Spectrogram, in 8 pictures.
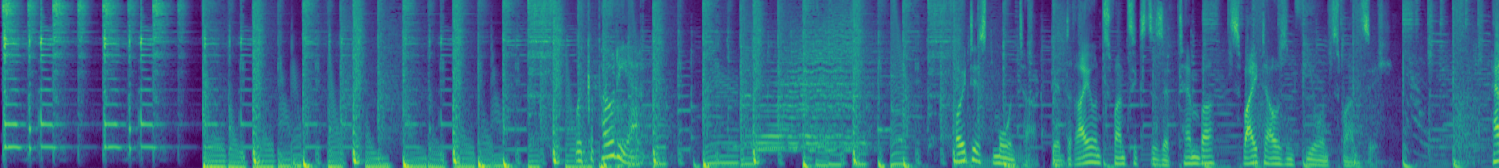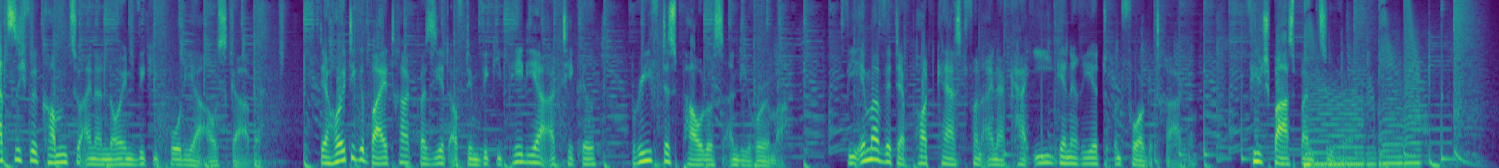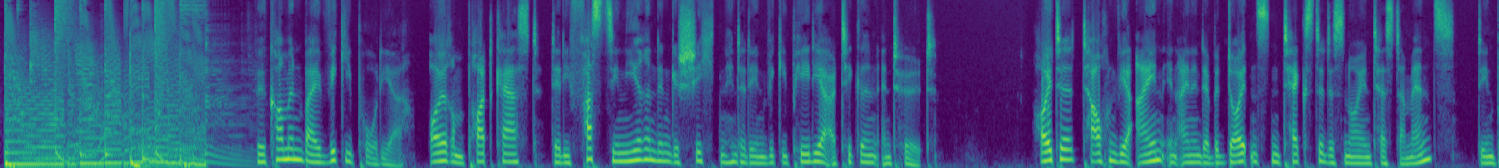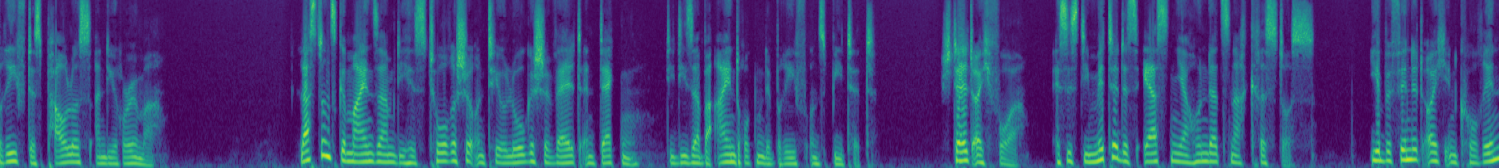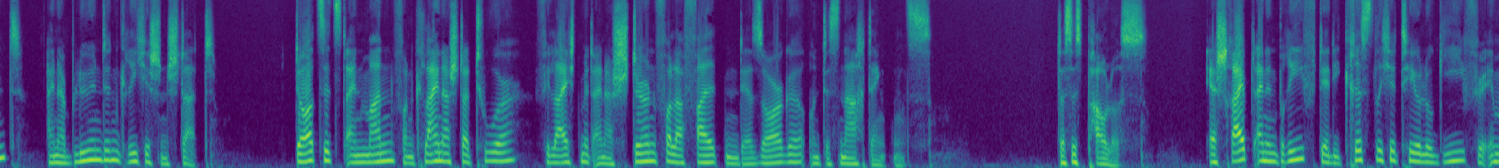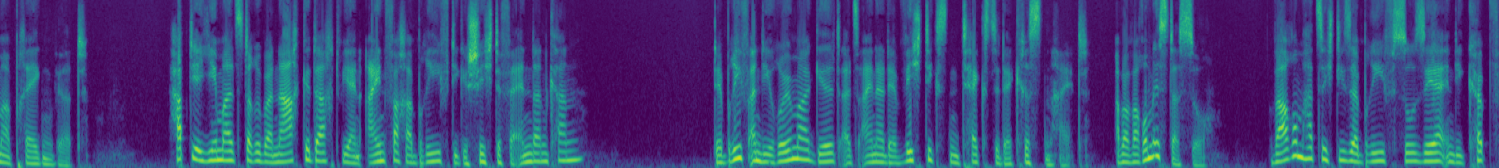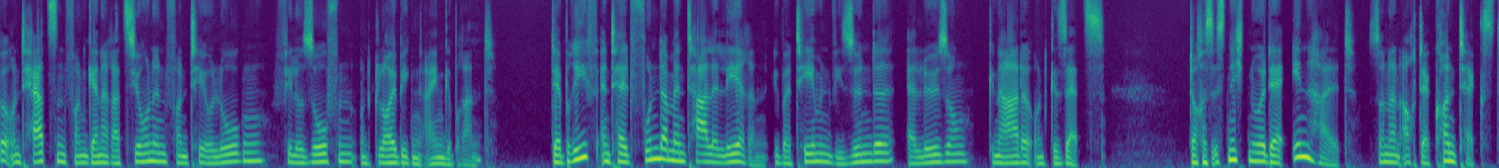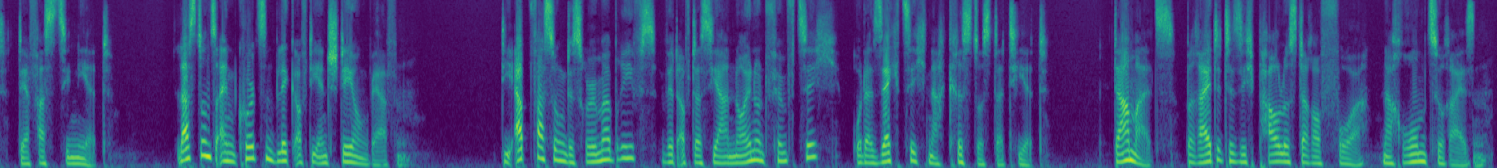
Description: Brief des Paulus an die Römer – WIKIPODIA – ein KI Podcast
